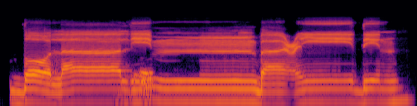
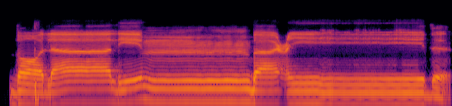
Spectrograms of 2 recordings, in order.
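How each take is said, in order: First: The phrase ends with a full -in sound. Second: The phrase stops short on the d. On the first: "Ba'idin, din" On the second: "kalau mau disukunkan bisa"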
